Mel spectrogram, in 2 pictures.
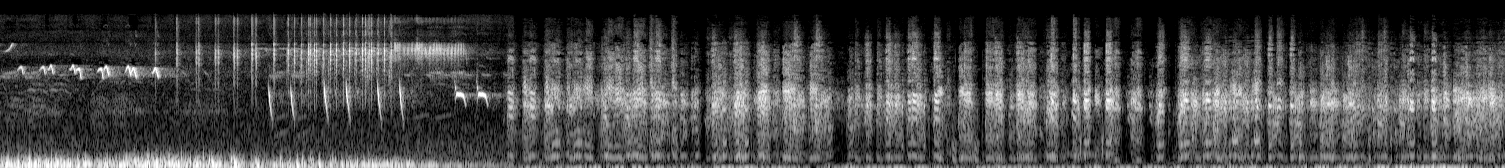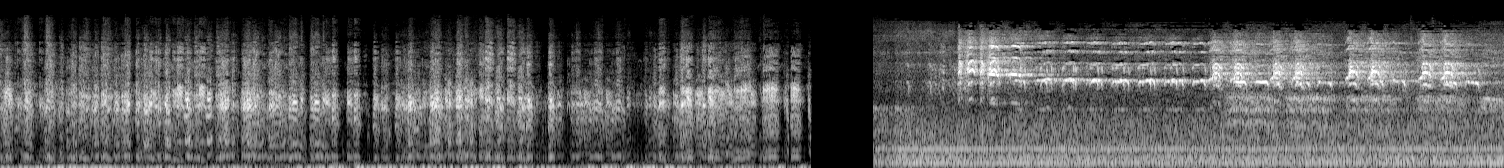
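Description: Assorted bird calls and chirps in several changing stretches, with a brief silent break about three-quarters of the way through.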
